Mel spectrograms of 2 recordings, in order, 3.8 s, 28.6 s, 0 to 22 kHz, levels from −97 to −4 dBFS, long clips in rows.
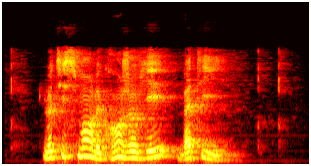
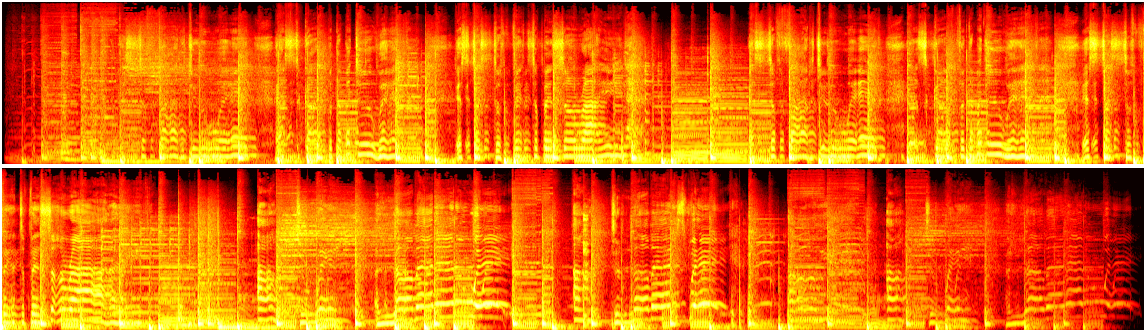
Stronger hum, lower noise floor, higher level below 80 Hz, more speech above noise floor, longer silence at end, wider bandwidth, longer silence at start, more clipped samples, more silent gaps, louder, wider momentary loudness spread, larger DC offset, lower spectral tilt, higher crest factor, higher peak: neither; first, -56 dBFS vs -43 dBFS; second, -56 dBFS vs -24 dBFS; first, 36 dB vs 29 dB; first, 1 s vs 0.45 s; second, 7.2 kHz vs over 20 kHz; first, 0.5 s vs 0.25 s; neither; neither; second, -21 LUFS vs -15 LUFS; second, 8 LU vs 11 LU; neither; first, -5.5 dB/octave vs -4 dB/octave; about the same, 18 dB vs 16 dB; second, -6 dBFS vs 0 dBFS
